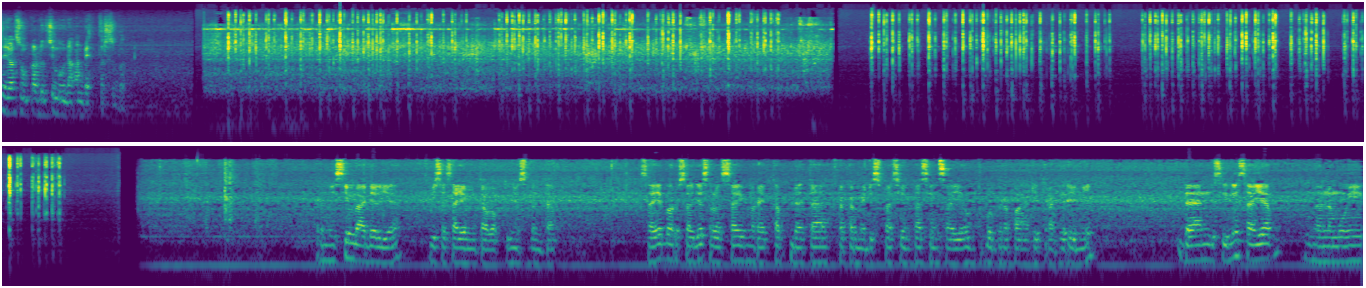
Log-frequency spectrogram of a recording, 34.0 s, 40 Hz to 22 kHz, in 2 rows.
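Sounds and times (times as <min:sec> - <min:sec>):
typing on computer keyboard: 0:02.8 - 0:09.8, 0:10.9 - 0:17.9.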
